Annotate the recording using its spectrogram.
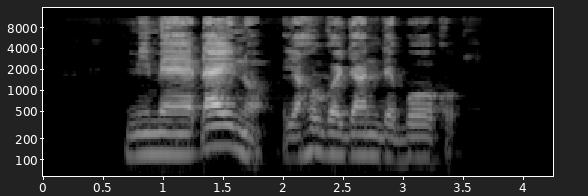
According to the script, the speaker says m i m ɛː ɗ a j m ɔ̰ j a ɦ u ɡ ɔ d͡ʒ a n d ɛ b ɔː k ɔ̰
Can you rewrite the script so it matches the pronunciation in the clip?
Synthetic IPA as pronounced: m i m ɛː ɗ a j n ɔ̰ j a ɦ u ɡ ɔ d͡ʒ a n d ɛ b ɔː k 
